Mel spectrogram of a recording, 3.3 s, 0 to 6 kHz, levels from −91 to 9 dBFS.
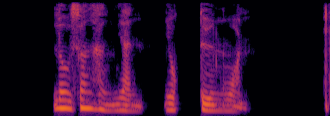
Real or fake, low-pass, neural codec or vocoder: real; 5.4 kHz; none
